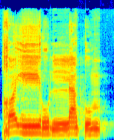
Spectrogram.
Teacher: Dumah tanwin bertemu lam disebut idgham bila ghunah. Bunyi dumah tanwin masuk pada lam tidak usah dengung. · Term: idgham bila gunnah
